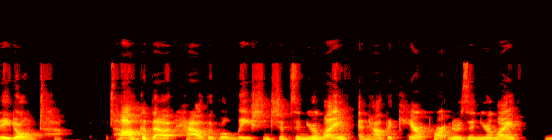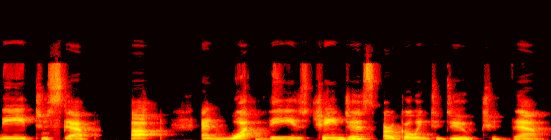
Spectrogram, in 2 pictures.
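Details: Adult woman speaking; typical speech.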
